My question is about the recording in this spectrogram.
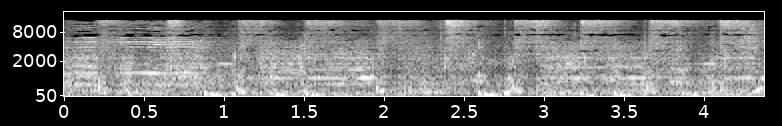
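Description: A live band playing loud rock-style music, with a drum kit keeping a steady beat under guitar.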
